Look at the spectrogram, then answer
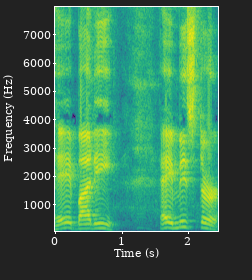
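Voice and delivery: put-on Russian accent. Retelling how an acquaintance from russia greets him: imitating a russian acquaintance. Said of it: "he'll say".

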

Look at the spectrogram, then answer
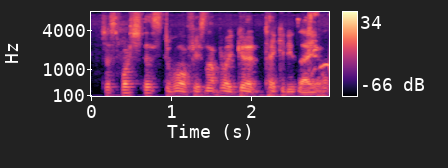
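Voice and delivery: low, hushed stage whisper aside. On walking in, a character half-whispers aside to a companion; half-whispering aside. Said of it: "I kind of whispered to".

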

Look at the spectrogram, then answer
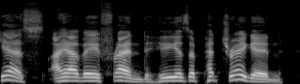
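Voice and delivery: slow, high, played-up put-on Dutch accent. Describing how the game's characters from the Netherlands talk: Dutch accent. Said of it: "I talk like this because like it's the folks are from the Netherlands".

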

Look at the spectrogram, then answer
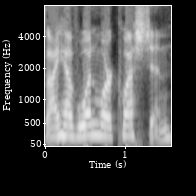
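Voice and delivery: strong, best-effort put-on Russian accent. Retelling what an Eastern European man said after a long conversation, imitating a Russian accent. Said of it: "my best Russian accent".

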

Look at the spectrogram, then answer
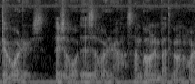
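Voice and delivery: low, hushed, quiet inner voice.

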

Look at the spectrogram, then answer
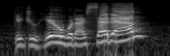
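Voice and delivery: severe, stern tone. Mr. phillips, the master, asks a stunned anne whether she heard him: stern. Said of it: "queried Mr. Phillips sternly".

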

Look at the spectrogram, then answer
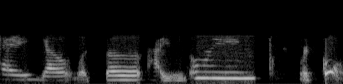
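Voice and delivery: relaxed and easygoing. Introducing themselves, the speaker demonstrates the style their name describes, very laid back. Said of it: "very laid back".

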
